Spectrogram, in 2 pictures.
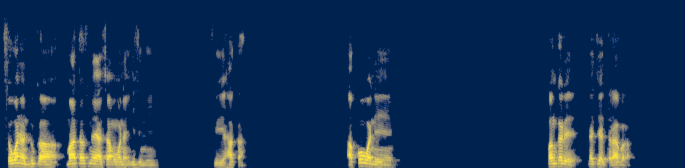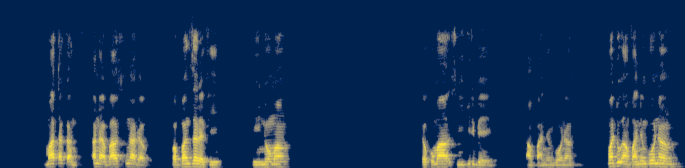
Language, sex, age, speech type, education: Hausa, male, 30-45, spontaneous, tertiary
